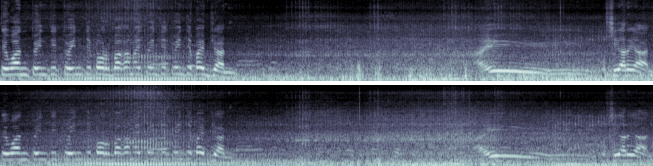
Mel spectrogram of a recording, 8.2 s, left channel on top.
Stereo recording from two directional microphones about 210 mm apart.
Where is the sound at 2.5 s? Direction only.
70° left (ahead or behind).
